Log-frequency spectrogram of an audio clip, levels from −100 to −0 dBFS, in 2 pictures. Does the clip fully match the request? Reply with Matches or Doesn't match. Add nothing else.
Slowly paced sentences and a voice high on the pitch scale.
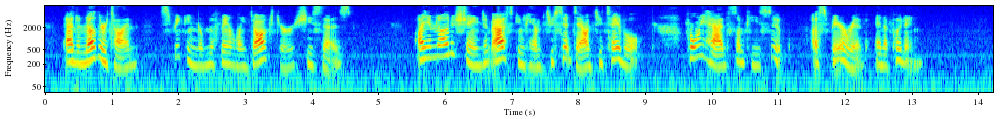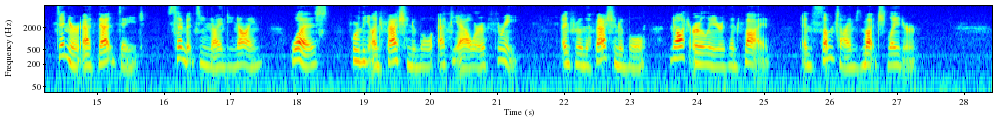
Matches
